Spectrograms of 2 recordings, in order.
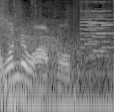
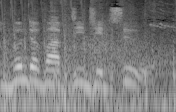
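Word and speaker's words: Wunderwaffe DG-2: womp he says no the w's are v's he says he's pronounced the vundevaf dg2 ah i looked at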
